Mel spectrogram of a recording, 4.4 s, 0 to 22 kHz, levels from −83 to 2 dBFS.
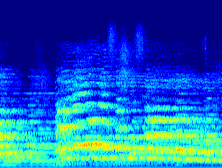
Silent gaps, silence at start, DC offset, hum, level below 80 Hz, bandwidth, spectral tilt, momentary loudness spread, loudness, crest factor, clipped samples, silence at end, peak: none; 0 s; under 0.1%; none; -74 dBFS; 12.5 kHz; -5.5 dB/octave; 11 LU; -28 LUFS; 14 dB; under 0.1%; 0 s; -14 dBFS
